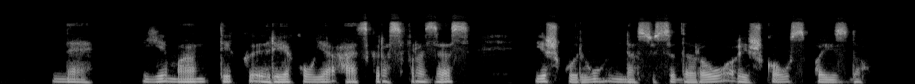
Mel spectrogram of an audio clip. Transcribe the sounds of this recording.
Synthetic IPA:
nʲɛ | jɪmɐnt̪ʲɪkɾʲeːkɔʊjɛʔɑːt̪sʲkʲɪɾɐsfɾɐzʲɛs | ɪʃkʊɾʲuːnʲɛsʊsʲɪd̪ɐɾɒʊɐɪʃkɔʊsʋɐɪzd̪ʊ

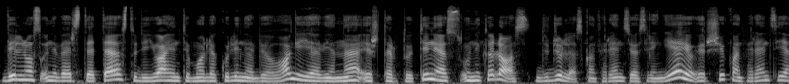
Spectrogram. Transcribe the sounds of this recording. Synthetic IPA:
ʋʲɪlʲnʲɛʊsʊnʲɪʋʲɛɾʲsʲɪ̥t̪ʲɛt̪ʲɛst̪ʊd̪ʲɪjuɔjɛnʲt̪ʲɪmoːlʲɛkʊlʲɪnʲeːbʲɪjoːlˠoɡʲɪjɛʋʲiɛnɐɪʃt̪ɐɾp̚t̪ɐʊt̪ʲɪnʲeːsʊnʲɪkɐlʲoːsd̪ʲɪd͡ʒʲʊlʲeːskoːnʲfʲɛɾʲɛnt̪sʲɪjoːsɾʲɛŋʲɡʲeːjoːɪɾʃʲɪkoːnʲfʲɛɾʲɛnʲt̪sʲɪjɛ

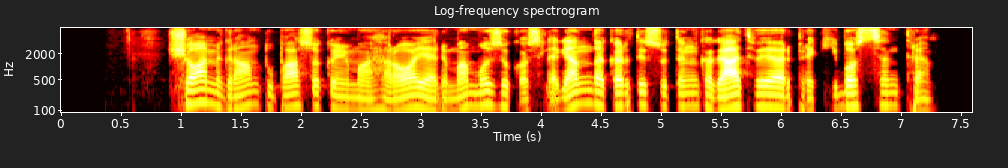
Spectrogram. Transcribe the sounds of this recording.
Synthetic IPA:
ʃʲoːɛmʲɪɡɾɑˑnt̪uːpɑːsɐkoːjɪmoːɦʲɛɾɔːjɛɾʲɪmɐmʊzʲɪkoːslʲɛ̰ɡʲɛnd̪ɑˑkɐɾt̪ɐɪsːʊt̪ʲɪŋˑkɐɡɑːt̪ʲʋʲeːjoːɪɾpʲɾʲɛkʲiːboːst̪sʲɛnʲt̪ʲɾʲɛ

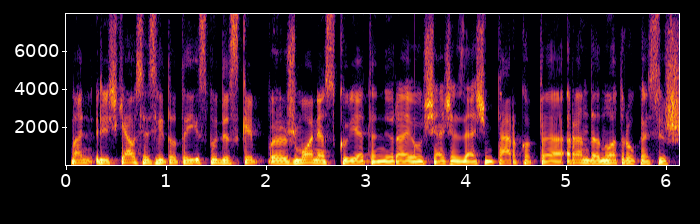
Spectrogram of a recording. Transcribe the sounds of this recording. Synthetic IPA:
mɐnɾʲɛɪʃʲkʲɛʊsʲɛsʋʲiːt̪oːt̪oiːspʊd̪ʲɪskɐɪpʒmoːnʲeːskʊɾʲiɛt̪ʲɛniːɾɐjɛʊʃʲæːʃʲɛzʲd̪ʲæːʃʲɪmpʲɛrkoːpʲɛɾɐnd̪ɐnuɔt̪ɾɒʊkɐsɪʃ

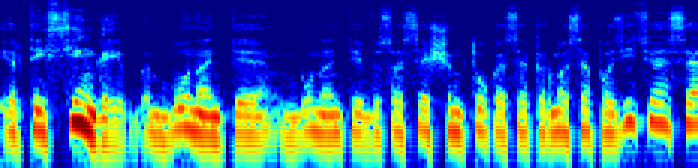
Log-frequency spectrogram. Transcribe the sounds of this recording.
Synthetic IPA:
ɪɾt̪ʲɛɪsʲiːŋɡɐɪbuːnɐnʲt̪ʲɪbuːnɐnʲt̪ʲɪʋʲɪsoːsʲɛʃʲɪmt̪uːkoːsʲɛpʲɪɾmoːsʲɛpoːzʲɪt̪sʲɪjoːsʲɛ

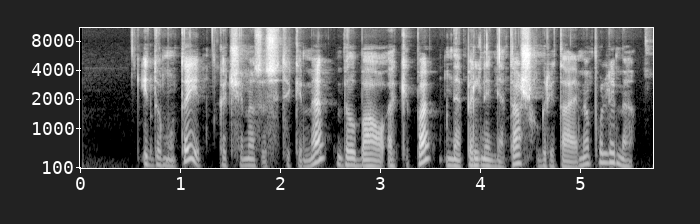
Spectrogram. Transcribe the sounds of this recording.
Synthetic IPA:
iːd̪oːmut̪ɐɪkɐt̪ʃʲɛmʲɛsʊsʲɪ̥t̪ʲɪkʲɪmʲɛbʲɪlˠbɑːo̰ːʔɛkʲɪ̥pɐnʲɛpʲɛlʲnʲɪnʲɛt̪ɑːʃkoːɡɾʲɛɪt̪ɑːjɛmʲɛpoːlʲɪmʲɛ

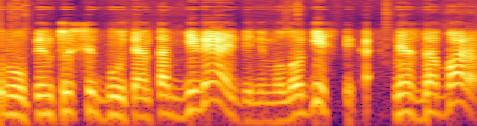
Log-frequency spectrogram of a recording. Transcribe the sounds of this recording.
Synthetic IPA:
ɾuːpʲɪnt̪ʊsʲɪbuːt̪ʲɛnt̪ɐb̚ʲɡʲiʋʲɛnʲd̪ʲɪnʲɪmʊlˠoːɡʲɪsʲt̪ʲɪkɐnʲɛsd̪ɐbɐɾ

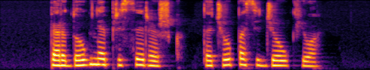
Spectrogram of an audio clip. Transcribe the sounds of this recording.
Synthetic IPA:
pʲɛɾd̪ɒʊknʲɛpʲɾʲɪsʲɪɾʲɛʃkt̪ɐt͡ʃʲɛʊpɐsʲɪd͡ʒʲɛʊkjuɔ

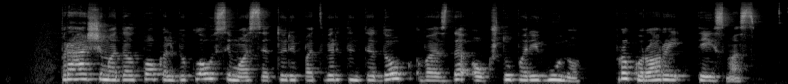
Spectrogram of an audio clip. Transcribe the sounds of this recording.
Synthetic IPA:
pɾɑːʃʲiːmɐd̪ʲeːlˠpoːkɐlʲbʲʊklˠɒʊsʲiːmoɔsʲɪt̪ʊɾʲɪpɐt̪ʲʋʲɪɾʲt̪ʲɪnʲt̪ʲɪd̪ɒʊkʋɐzd̪ɐʔɒʊkʃt̪uːpɐɾʲɛɪɡuːnuː | pɾɔkʊɾoːɾɐɪt̪ʲɛɪsmɐ̰s

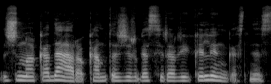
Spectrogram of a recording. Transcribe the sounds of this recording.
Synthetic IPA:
ʒʲɪnoːkɑːd̪ɑːɾo̰ːkɐmt̪ɐsʒʲɪrɡɐsiːɾɐɾʲɛɪkɐlʲɪŋɡɐsnʲɛs

